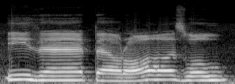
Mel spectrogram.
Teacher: تا باریک، را پر، پھر زوا بھی پر اور یہ واو لین ہے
